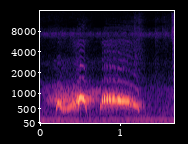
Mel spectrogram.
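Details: Spotted dove singing steadily, a recording meant to prompt other doves to sing: one low, mellow phrase of a short coo followed by a longer, slightly rolling coo that drops away at the end.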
